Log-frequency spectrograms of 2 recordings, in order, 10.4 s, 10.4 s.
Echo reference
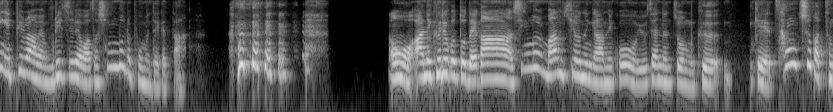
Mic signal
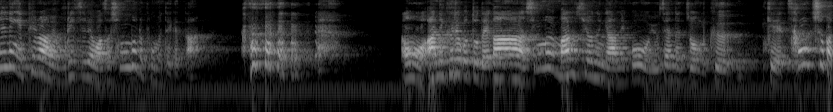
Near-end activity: none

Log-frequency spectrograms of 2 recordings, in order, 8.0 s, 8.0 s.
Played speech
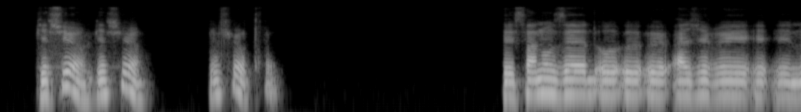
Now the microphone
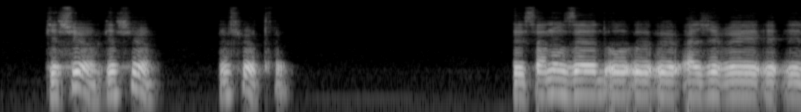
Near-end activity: none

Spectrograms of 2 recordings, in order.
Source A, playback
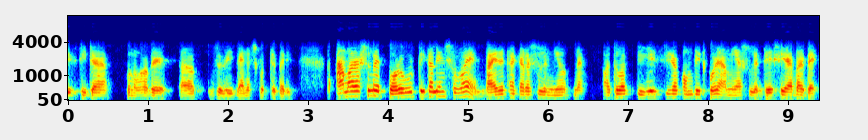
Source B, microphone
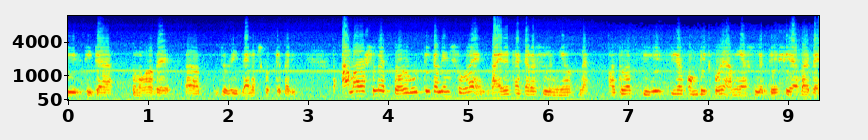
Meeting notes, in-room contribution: none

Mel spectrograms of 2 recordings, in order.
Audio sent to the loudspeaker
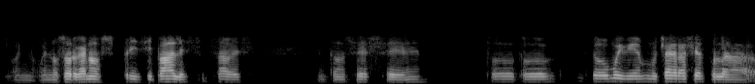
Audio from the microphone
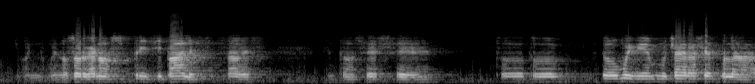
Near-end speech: none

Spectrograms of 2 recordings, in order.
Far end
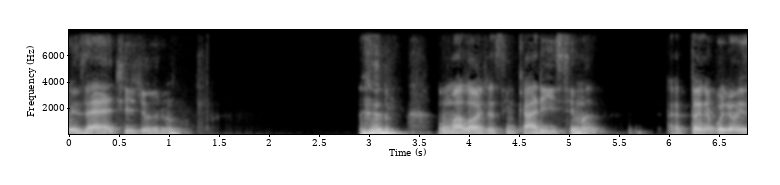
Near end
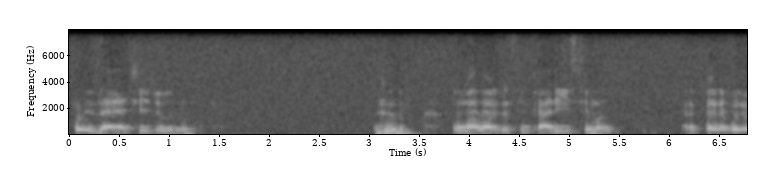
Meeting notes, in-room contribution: none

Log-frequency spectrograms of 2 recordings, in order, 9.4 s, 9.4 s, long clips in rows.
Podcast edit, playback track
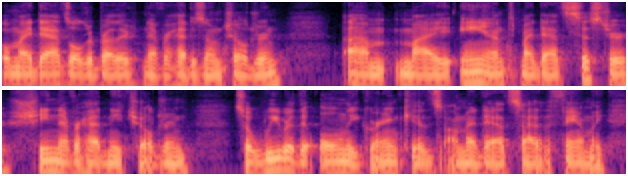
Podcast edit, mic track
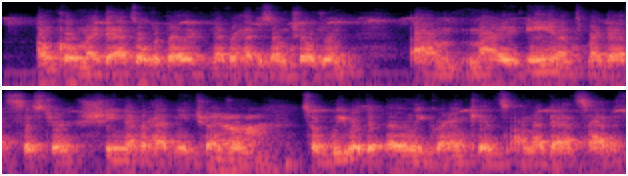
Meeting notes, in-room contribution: present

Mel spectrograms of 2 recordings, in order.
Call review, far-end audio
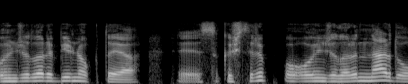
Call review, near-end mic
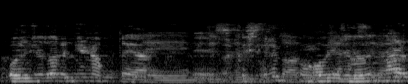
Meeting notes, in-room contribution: present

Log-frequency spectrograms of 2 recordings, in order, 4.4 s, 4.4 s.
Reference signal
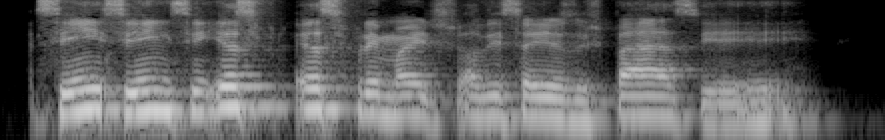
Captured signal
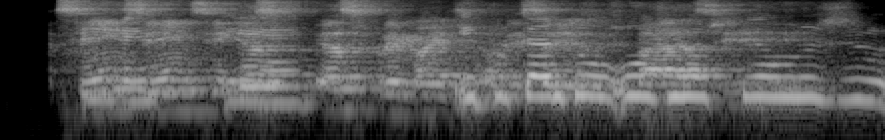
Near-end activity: present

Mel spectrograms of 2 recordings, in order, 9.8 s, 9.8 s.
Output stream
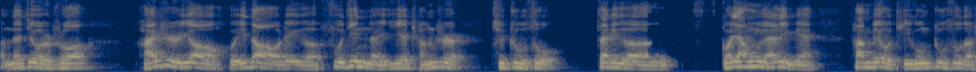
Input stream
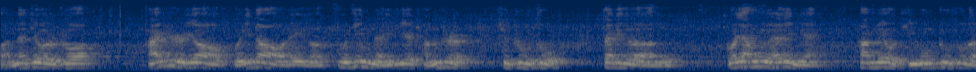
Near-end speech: none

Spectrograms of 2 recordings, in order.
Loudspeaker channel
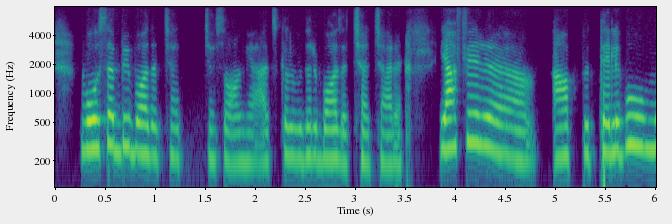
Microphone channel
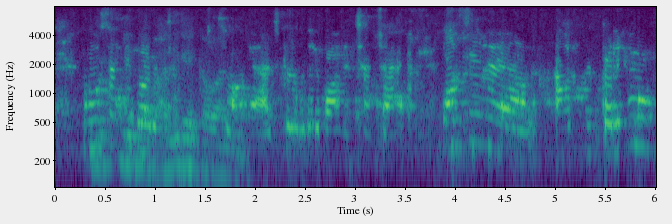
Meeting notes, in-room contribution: present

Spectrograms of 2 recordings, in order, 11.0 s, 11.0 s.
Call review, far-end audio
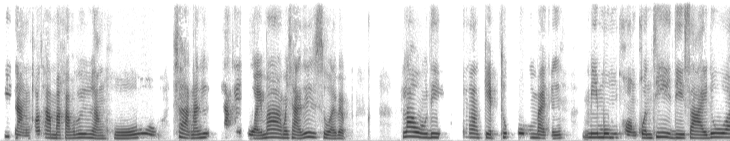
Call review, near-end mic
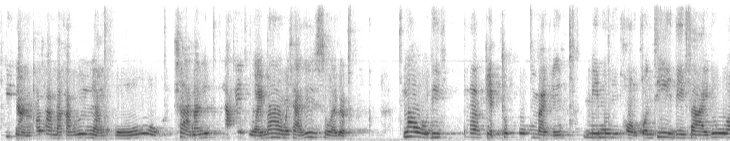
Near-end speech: none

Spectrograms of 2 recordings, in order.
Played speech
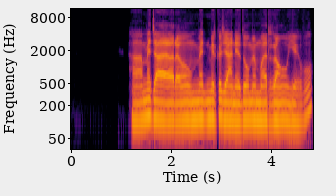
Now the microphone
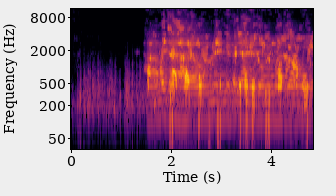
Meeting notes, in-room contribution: none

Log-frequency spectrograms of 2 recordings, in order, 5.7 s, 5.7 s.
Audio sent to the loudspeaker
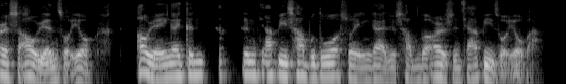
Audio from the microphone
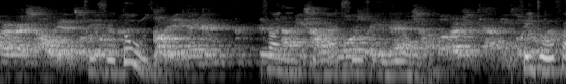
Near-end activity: present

